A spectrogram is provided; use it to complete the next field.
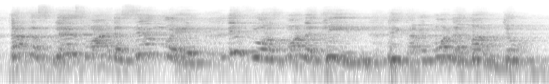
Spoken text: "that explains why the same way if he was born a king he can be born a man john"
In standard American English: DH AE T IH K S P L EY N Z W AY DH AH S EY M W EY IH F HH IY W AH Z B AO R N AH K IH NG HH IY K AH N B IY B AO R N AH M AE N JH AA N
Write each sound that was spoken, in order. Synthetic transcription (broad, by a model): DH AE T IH S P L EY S W AY DH AH S EY M W EY IH F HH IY W AH Z B AO R N AH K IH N HH IY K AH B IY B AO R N AH M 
